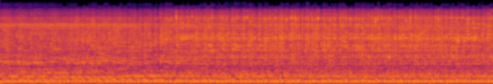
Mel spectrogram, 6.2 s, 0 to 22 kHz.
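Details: LS V8 in Nissan S14 after engine reinstall (pulled for oil leak), primed and fluids filled; steady deep rumble at even idle with no stumbles or misses; normal idle.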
